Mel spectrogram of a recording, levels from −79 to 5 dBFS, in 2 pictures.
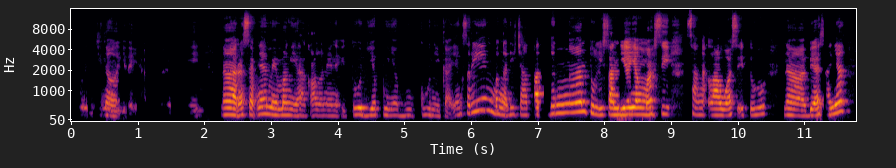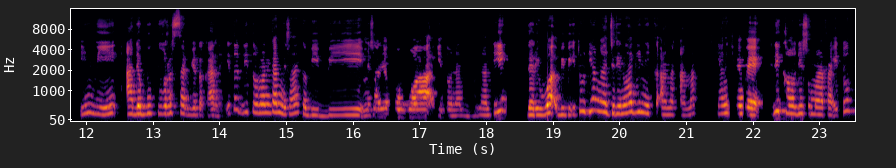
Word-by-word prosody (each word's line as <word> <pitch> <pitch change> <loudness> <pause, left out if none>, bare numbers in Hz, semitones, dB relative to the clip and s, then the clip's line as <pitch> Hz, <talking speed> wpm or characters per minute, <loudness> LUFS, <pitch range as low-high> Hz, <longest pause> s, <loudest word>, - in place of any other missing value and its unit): Original 450 +1 -7
gitu 440 +8 -17
ya. 460 - -30 0.7
Jadi - - -22 0.4
nah 220 -1 +5
resepnya 220 +3 +2
memang 205 -2 +1
ya, 185 0 -5
kalau 185 0 -8
nenek 180 -1 -11
itu 175 +6 0
dia 205 0 -3
punya 205 -2 -9
buku 195 +3 -14
nih 180 -2 -13
Kak, - - -12
yang 220 - -10
sering 330 +7 -3
banget 220 -6 -1
dicatat 220 0 +1
dengan 285 +5 +4
tulisan 220 -3 +3
dia 220 +1 +8
yang 225 0 +6
masih 230 +1 +2 0.2
sangat 215 -4 -5
lawas 200 0 +3
itu. 215 +3 -5 0.3
Nah 195 -4 +1
biasanya 220 +10 +3 0.3
ini 255 -2 -4 0.2
ada 240 +2 +5
buku 255 +1 -6
resep 255 0 -3
gitu 220 -1 -8
kan, 195 +1 -5
itu - - -12
diturunkan, 285 0 -1
misalnya 245 +4 -5
ke 230 - -1
bibi, 200 +1 -7
misalnya 205 +2 -7
ke 210 - -19
uwa 195 0 +1 0.2
gitu. 190 +1 -18
Nan 190 0 -12 0.3
nanti 210 - -2 0.4
dari 215 -1 +1
uwa, 270 +6 +7
bibi, 220 0 -7
itu 335 - -2
dia 345 +3 -2
ngajarin 265 -4 0
lagi 310 +1 +1
nih 265 -2 -2
ke - - -10
anak-anak 220 +2 -11 0.3
yang 260 +2 -1
cewek. 255 0 +4 0.2
Jadi 335 - +1
kalau 255 -1 +2
di 255 - -2
Sumatera 230 -3 -4
itu, 320 +12 -10
220 Hz, 165 wpm, -22 LUFS, 205-260 Hz, 0.7 s, dia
